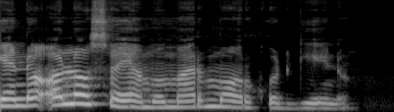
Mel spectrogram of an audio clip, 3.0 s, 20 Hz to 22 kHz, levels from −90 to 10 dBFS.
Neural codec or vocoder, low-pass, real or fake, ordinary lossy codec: vocoder, 44.1 kHz, 128 mel bands, Pupu-Vocoder; none; fake; none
